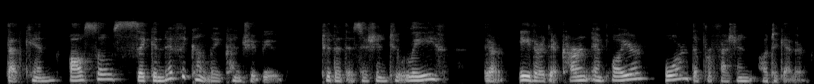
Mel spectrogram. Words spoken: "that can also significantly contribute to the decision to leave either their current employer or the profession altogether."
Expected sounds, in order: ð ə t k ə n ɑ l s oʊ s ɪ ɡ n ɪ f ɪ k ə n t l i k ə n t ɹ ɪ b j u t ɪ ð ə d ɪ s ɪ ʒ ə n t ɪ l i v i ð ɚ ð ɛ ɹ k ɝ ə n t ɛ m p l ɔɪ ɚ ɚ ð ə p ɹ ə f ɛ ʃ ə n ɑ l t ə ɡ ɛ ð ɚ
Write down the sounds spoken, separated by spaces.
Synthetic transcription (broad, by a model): ð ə t k ə n ɑ l s oʊ s ɪ ɡ n ɪ f ɪ k ə n t l i k ə n t ɹ ɪ b j u t ɪ ð ə d ɪ s ɪ ʒ ə n t ɪ l i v i ð ɚ ð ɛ ɹ k ɝ ə n t ɛ m p l ɔɪ ɚ ɚ ð ə p ɹ ə f ɛ ʃ ə n ɑ l t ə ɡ ɛ ð ɚ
